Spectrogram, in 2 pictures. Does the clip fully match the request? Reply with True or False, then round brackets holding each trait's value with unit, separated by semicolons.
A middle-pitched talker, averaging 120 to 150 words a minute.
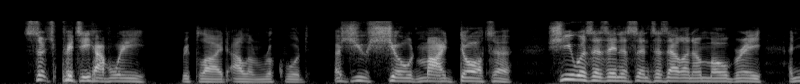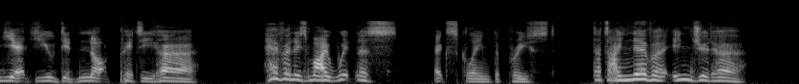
True (150 Hz; 145 wpm)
